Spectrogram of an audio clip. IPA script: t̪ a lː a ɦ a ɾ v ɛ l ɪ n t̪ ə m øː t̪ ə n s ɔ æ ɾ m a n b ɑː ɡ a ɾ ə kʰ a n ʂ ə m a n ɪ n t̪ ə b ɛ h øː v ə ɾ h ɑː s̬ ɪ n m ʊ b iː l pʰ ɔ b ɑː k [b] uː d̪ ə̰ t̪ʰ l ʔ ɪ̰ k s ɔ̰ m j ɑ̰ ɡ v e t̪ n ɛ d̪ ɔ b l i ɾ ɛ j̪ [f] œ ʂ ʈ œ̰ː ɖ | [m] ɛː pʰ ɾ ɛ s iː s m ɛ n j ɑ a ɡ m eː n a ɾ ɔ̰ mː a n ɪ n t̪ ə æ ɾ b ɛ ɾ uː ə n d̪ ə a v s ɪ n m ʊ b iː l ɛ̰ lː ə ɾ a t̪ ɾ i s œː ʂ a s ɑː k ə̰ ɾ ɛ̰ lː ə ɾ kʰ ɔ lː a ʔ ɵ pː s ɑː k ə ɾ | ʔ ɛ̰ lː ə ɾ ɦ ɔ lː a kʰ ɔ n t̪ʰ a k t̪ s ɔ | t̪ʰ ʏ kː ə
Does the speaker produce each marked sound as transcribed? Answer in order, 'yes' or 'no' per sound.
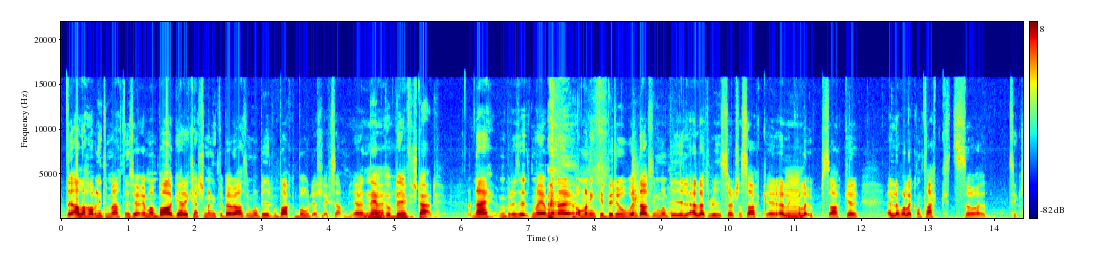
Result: yes, yes, no

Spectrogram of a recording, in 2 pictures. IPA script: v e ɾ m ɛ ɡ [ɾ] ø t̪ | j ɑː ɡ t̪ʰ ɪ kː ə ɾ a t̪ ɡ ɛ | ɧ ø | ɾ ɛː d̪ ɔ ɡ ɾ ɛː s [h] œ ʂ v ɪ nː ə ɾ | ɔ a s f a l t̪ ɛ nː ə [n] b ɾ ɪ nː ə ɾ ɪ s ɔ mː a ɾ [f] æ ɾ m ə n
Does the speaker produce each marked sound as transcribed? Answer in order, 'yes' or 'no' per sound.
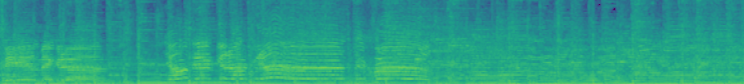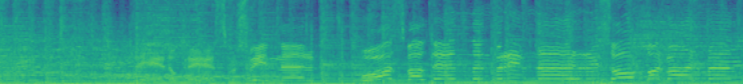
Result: yes, no, yes, no

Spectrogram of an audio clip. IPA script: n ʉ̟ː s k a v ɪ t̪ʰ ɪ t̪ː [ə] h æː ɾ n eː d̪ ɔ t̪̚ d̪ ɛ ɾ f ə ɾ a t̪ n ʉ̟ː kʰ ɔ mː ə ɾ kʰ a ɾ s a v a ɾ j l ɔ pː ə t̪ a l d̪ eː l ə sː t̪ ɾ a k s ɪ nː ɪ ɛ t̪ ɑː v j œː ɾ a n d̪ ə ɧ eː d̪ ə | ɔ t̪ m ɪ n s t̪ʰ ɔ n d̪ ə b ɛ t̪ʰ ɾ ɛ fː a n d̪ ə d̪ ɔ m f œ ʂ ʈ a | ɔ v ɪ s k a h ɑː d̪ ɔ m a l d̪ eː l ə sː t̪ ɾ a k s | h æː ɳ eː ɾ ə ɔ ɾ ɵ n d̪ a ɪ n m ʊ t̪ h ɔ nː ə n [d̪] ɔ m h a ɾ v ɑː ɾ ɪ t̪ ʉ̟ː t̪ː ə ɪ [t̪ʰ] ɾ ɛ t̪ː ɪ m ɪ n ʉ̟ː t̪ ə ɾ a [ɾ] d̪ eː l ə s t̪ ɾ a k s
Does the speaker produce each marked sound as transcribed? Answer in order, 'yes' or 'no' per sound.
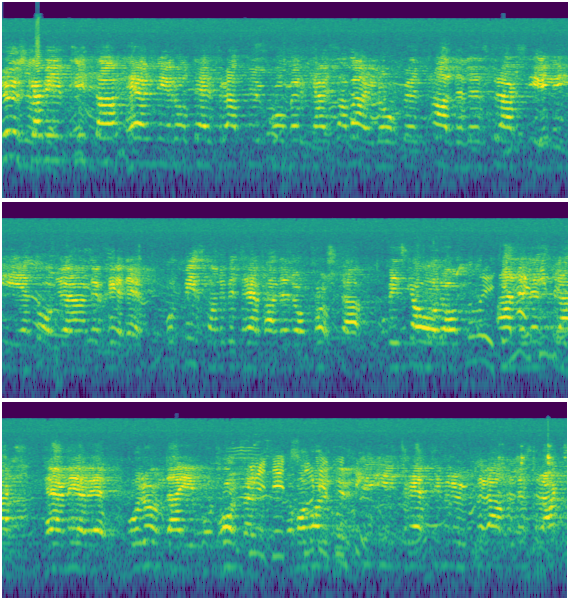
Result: no, yes, yes, no

